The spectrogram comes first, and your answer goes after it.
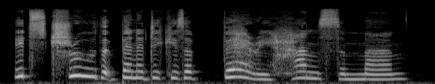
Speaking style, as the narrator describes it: said softly

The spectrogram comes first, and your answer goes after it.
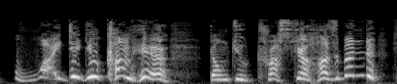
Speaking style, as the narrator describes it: he cried angrily

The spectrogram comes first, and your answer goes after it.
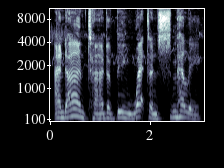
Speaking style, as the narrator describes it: laughed Matt

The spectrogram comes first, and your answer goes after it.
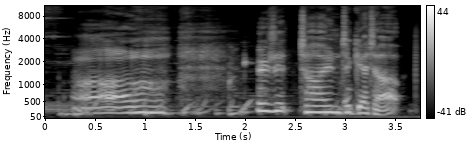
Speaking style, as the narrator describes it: he yawned

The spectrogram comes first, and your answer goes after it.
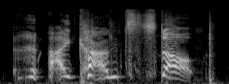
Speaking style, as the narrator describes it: Colin sobbed

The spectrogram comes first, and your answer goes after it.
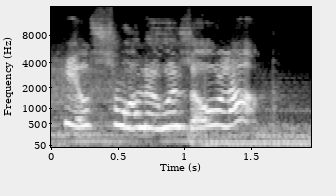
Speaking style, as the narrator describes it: wailed Glint

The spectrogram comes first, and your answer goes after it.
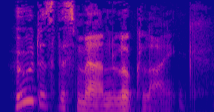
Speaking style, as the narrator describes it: asked

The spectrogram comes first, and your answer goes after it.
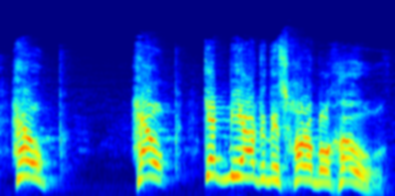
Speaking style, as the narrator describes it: yelled

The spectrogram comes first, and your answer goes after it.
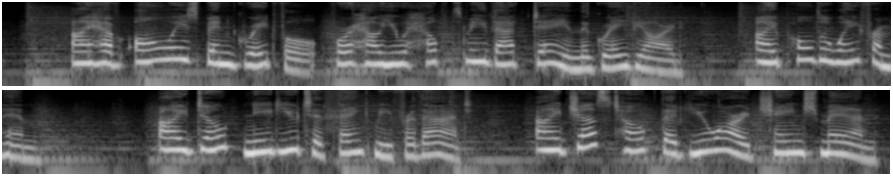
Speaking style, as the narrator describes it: said harshly

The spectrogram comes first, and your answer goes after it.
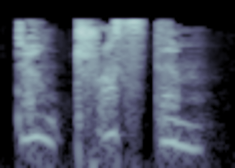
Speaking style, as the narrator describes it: she whispered urgently

